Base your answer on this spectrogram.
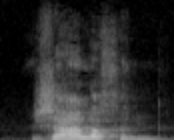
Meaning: to save
- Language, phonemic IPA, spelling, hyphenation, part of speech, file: Dutch, /ˈzaː.lə.ɣə(n)/, zaligen, za‧li‧gen, verb, Nl-zaligen.ogg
